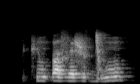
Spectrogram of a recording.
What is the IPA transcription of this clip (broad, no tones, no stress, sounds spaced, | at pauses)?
t͡ʃ ũ ɠ ɒ z ə ʐ u ɡ͡ǀ ũ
